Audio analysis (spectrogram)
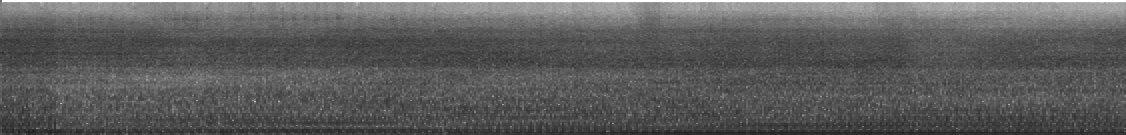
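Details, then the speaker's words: Older four-cylinder sportsbike on stock exhaust, first cold start after purchase, old fluids unchanged: strong rev rising and falling evenly, no knocks or rattles; healthy, though running a little rich by smell, dyno tune suggested. "But listen to that, sounds awesome."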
